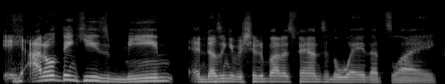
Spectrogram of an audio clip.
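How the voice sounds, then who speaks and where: A man's voice: mid-range voice, moderate pace, fairly bright tone, no room sound. A man co-hosting a podcast in casual chat, chatty and laughing, swearing freely. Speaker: podcast co-host. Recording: dry close sound.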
